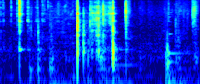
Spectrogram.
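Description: A hammer taps on wood.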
